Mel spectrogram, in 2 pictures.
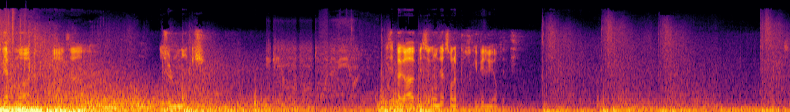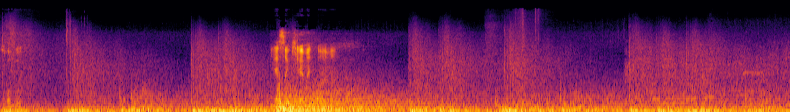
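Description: Shells splash and explode in the water.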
